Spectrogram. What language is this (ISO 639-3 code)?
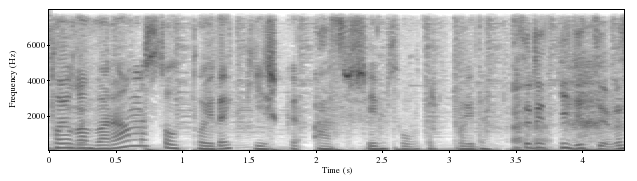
kaz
